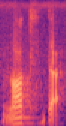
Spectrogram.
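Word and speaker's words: 놓다: হিউত যদি নিচে যায়, বাচ্চিমে যায়, তখন সেটি থ উচ্চারণ হবে। যেমন এটা আমি লিখলাম হচ্ছে ন, তারপর নিচে দিলাম হিউত, এবার হলো থ উচ্চারণ হবে, নথ নথ। হিউত হলো নথ, এর সাথে আমি দা লিখলাম, নথ দা।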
